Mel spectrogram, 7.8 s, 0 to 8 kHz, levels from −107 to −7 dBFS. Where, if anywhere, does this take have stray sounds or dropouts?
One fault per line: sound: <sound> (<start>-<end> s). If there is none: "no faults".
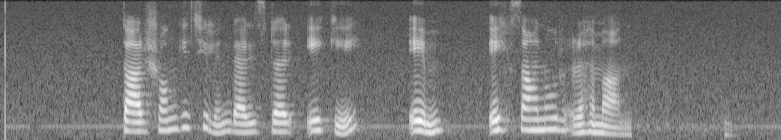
no faults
